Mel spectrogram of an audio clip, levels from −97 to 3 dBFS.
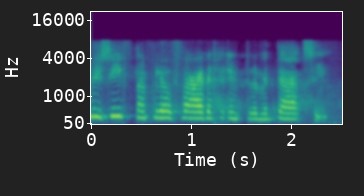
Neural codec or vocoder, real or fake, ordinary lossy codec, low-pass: codec, 16 kHz, 1 kbps, FreqCodec, smaller model; fake; none; none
